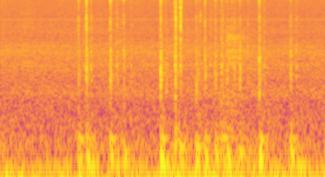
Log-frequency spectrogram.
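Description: Laptop keys click as a man types.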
